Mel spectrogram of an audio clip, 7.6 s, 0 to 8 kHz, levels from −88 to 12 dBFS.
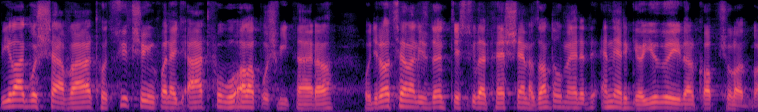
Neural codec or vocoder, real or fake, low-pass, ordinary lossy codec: codec, 16 kHz, 4 kbps, X-Codec, HuBERT features, trained on general audio; fake; none; none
